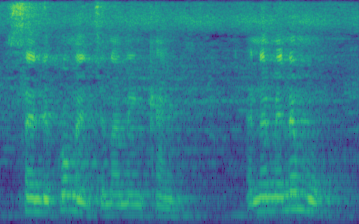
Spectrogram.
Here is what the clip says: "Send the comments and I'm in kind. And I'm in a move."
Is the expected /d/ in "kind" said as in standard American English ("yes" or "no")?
no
